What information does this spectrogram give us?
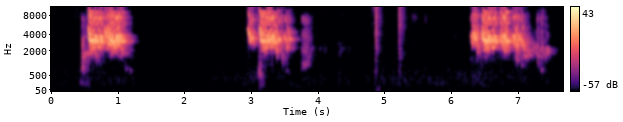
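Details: Pet budgie in good spirits giving three separate short harsh chirps, spaced about three seconds apart, with silence between.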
